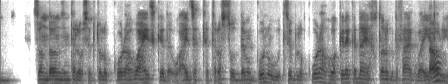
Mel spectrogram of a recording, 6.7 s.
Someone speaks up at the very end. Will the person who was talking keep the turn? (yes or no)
no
